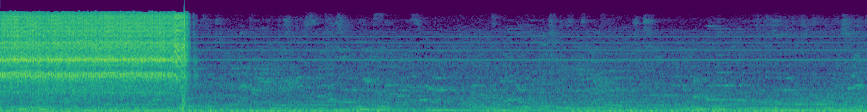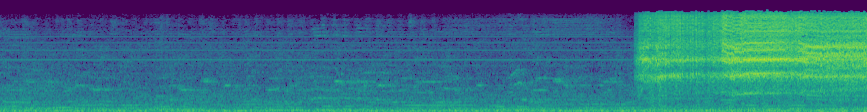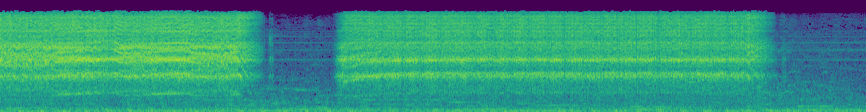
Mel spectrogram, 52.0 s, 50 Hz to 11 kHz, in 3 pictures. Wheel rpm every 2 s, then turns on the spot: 160, 140, 0, 0, 0, 0, 0, 0, 0, 0, 0, 0, 0, 0, 0, 120, 160, 160, 160, 130, 20, 150, 160, 160, 140, 0.
none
